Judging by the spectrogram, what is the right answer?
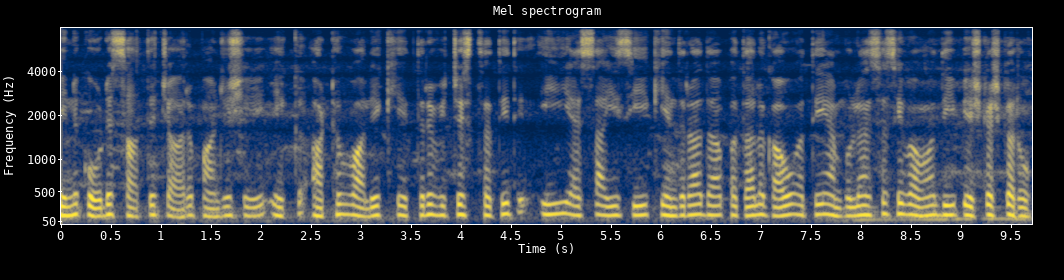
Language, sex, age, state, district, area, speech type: Punjabi, male, 18-30, Punjab, Gurdaspur, urban, read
